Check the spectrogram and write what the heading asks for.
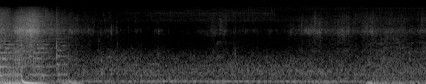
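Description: Background electronic dance music with a thumping beat fades out within the first second, leaving a quiet outdoor background with a faint steady low hum and light wind on the microphone.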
